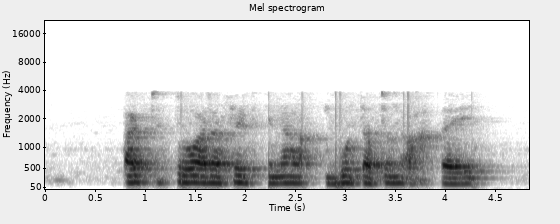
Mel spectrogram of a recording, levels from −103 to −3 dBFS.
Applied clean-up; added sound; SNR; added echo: none; none; none; reverberation time 0.5 s.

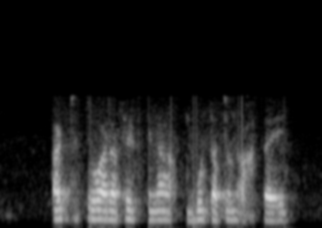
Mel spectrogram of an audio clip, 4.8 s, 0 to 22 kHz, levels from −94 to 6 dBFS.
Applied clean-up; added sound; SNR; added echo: none; none; none; none.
